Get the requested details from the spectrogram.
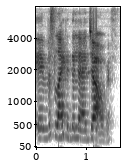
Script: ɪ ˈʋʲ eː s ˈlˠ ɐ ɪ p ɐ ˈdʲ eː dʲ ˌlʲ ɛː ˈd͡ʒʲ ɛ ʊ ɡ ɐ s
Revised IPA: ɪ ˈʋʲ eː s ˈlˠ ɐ ɪ k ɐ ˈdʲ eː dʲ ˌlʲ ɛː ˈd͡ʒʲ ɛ ʊ ɡ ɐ s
